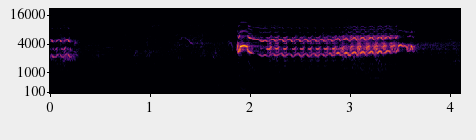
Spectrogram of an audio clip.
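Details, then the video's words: Begging call of a black kite: a short high note, a pause, then a long wavering, rapidly quavering whine of nearly two seconds that swells slightly toward the end, against a quiet background. "Black Kite Begging Call"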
